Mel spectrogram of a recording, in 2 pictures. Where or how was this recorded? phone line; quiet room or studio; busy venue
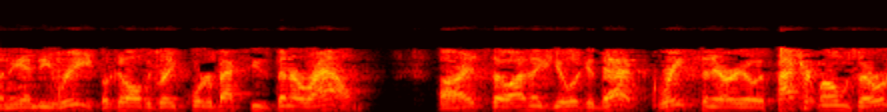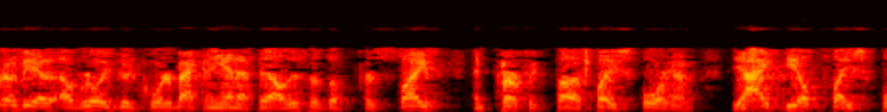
phone line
